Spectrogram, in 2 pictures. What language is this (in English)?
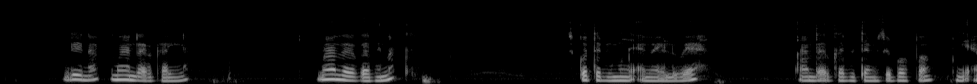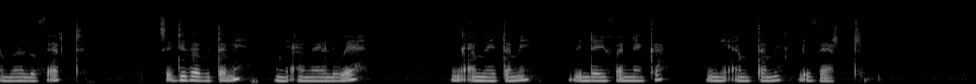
Wolof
